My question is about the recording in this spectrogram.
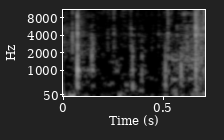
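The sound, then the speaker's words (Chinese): Adhesive tape being ripped off a wall in a corridor in a short, crackly tear of uneven sticky pops and rasps, fairly quiet and heard on its own without any voices. “那是，那是撕胶带的声音，不知道是什么东西把墙上的胶带撕下来了。”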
